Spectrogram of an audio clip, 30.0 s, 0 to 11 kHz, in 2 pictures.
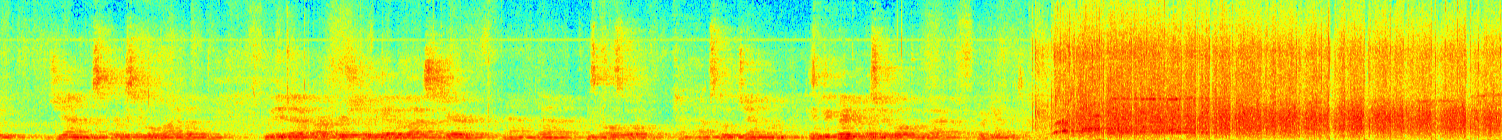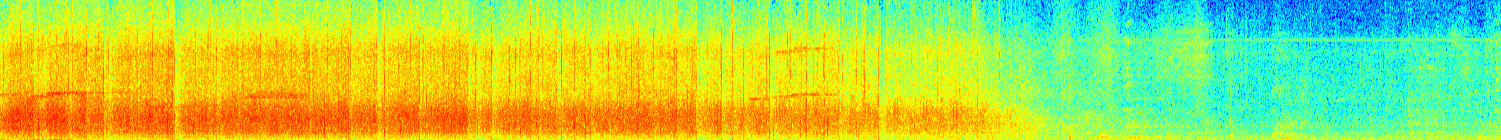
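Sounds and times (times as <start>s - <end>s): audience applauding: 10.3s - 25.6s.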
